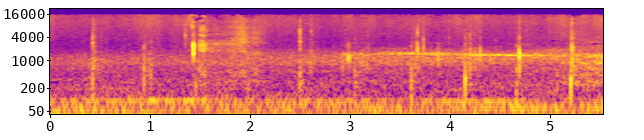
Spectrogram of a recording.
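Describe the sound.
Footsteps of a person on a Thursday run along a farm driveway toward a big hill: a steady, rhythmic series of soft, quick footfalls over a low, constant background hum.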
